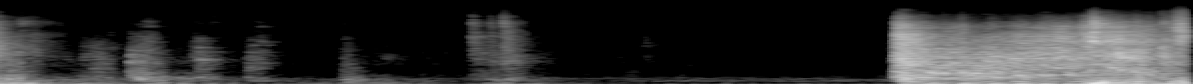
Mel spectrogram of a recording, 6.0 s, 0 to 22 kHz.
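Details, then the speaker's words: 1974 International pickup engine first start after exhaust rework for differential clearance with new glasspack mufflers: after clunks and a pause it catches into a loud, raspy, even rumble; doesn't sound horrible, better than it was. "well doesn't sound horrible better than it was"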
